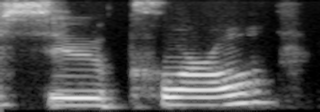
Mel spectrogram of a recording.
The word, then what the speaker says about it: Sue Corl: Sue Corl, which is spelled without an A, C-O-R-L.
